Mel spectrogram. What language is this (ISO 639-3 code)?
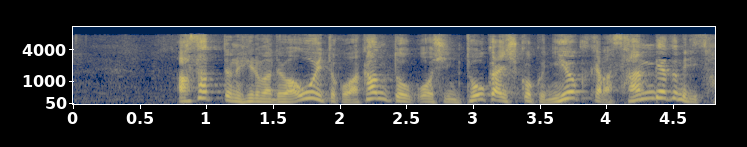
jpn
